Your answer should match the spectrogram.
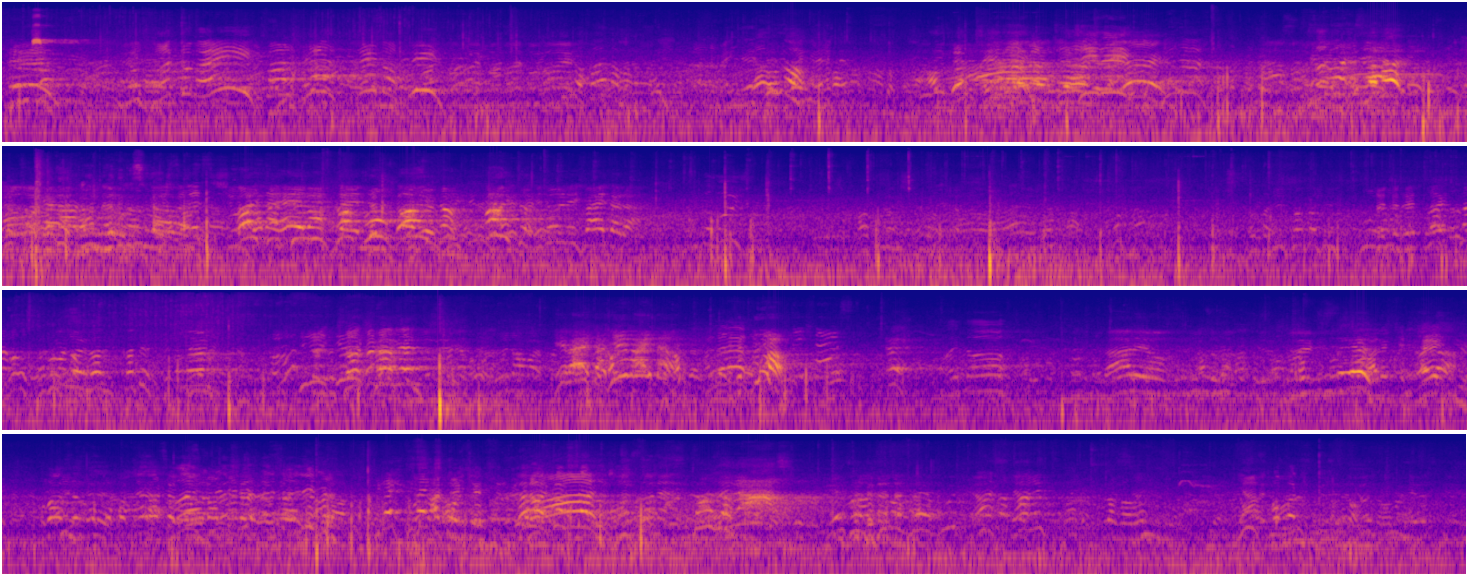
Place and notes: berlin, tempelhof - football match
sunday afternoon football match
Berlin, Germany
